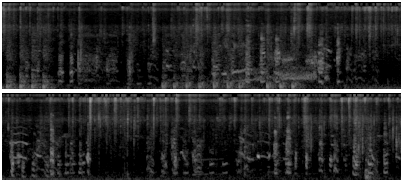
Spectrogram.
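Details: Roosters and hens on a chicken farm making noise: dense overlapping clucks and cackling, with bursts of rapid repeated notes and a louder squawking phrase midway, continuing in irregular flurries throughout.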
